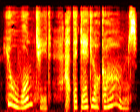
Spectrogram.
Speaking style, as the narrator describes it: said Charlie in a whisper

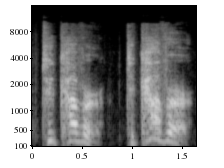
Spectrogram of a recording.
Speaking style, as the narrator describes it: cried Hawkeye

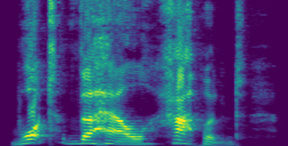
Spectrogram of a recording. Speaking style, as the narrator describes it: Adam grunted

